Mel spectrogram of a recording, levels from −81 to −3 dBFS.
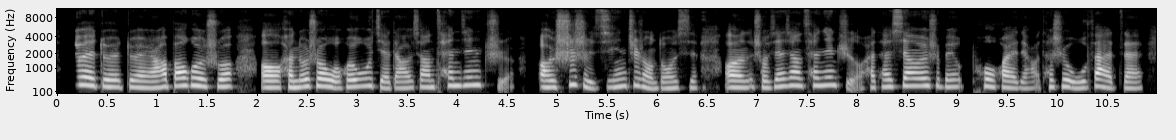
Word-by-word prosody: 对 290 -2 +5
对 235 -3 +1
对， 225 +1 -3
然 205 +1 +2
后 235 - +5
包 260 +3 +5
括 270 -2 +3
说， 240 +1 +1 0.3
呃， 215 0 +7
很 215 0 +1
多 230 +3 +3
时 250 - -2
候 250 - +7
我 210 -4 +2
会 230 - +1
误 250 +3 0
解 210 -6 -4
到 195 +1 -3
像 220 +1 -1
餐 270 +4 -2
巾 285 +1 0
纸 - - -12 0.2
呃， 220 -2 +2
湿 300 +8 -1
纸 225 -9 -4
巾 220 +5 -5
这 270 - -3
种 205 -7 -2
东 190 +1 -4
西。 205 +1 -10 0.3
呃， 215 0 +3
首 215 -2 -4
先 240 +4 -1
像 270 +1 +2
餐 270 +1 -3
巾 285 +1 -1
纸 280 - -10
的 - - -12
话， - - -15
它 230 - -4
的 235 - 0
纤 260 +2 +1
维 260 +1 +1
是 255 0 -7
被 230 -1 -4
破 245 -2 -2
坏 210 -3 +1
掉， 190 0 -9
它 230 - -6
是 235 +1 -1
无 200 -1 -1
法 230 0 +3
再 195 0 -4
230 Hz, 290 characters per minute, -21 LUFS, 210-260 Hz, 0.3 s, 呃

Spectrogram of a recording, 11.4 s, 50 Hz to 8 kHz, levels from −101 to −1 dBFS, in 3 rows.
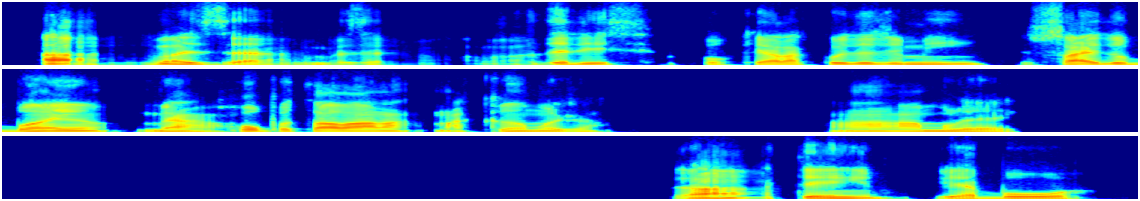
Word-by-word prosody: Ah, 125 +5 +8
mas 110 - 0
é 135 - -1
mas 140 +1 -12
é 155 - -10 0.3
uma 155 0 -20
delícia, 115 -3 -2
porque 95 +3 -8
ela 120 0 +2
cuida 120 +3 0
de 110 -1 -2
mim. 110 +4 -2
Eu - - -20
saio 115 +2 +3
do 120 - +1
banho, 115 +5 +2
minha 100 -1 -1
roupa 120 +3 -2
tá 120 -1 +5
lá 120 +1 +4
na - - -5
cama 95 -1 -3
já. 95 +1 -7 0.8
Ah, 115 0 -2
mole 95 -4 -2 2.6
Ah, 110 +7 +4
tenho, 95 0 +3
e - - -3
é 85 - +2
boa. 95 -3 +2
115 Hz, 160 wpm, -28 LUFS, 100-120 Hz, 2.6 s, Ah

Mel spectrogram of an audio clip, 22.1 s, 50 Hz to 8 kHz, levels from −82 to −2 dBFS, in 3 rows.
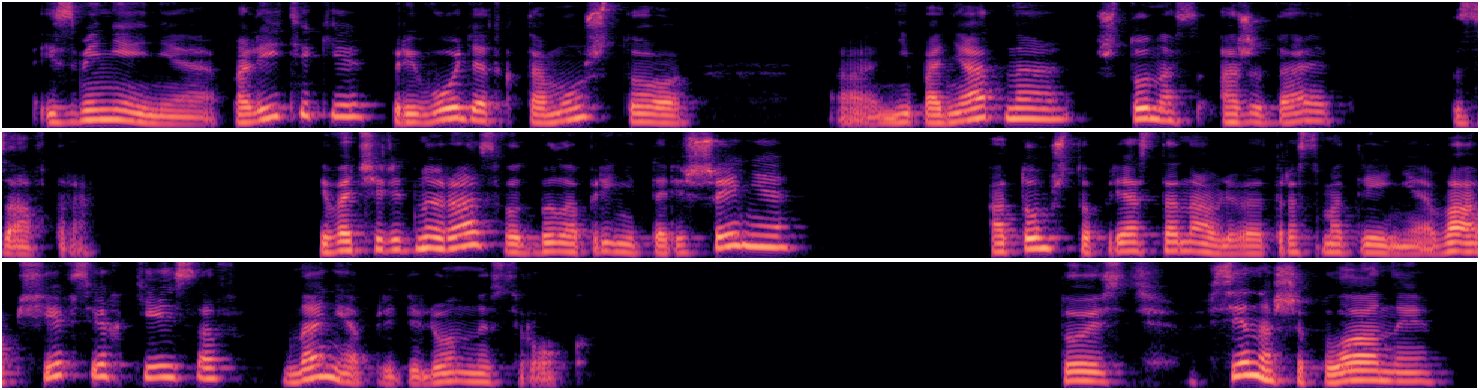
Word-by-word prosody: изменения 145 -7 0
политики 240 - -1
приводят 170 +5 +2
к - - -19
тому, 150 +10 0
что, 145 - -1 0.7
а, - - -7
непонятно, 195 +8 +1
что 200 +1 +2
нас 170 -3 -2
ожидает 145 +4 -3 0.5
завтра. 120 -2 -5 1.1
И 140 - +2
в - - -3
очередной 185 +4 +3
раз 265 +6 +3
вот 140 -1 0
было 155 -1 +1
принято 140 -4 -4
решение 225 - +2 0.9
о 150 0 0
том, 200 +7 +5
что 205 -9 -2
приостанавливает 160 -5 -1
рассмотрение 140 -3 -3
вообще 155 - +2
всех 250 -1 -2
кейсов 220 -2 0 0.3
на 195 +11 +3
неопределенный 145 - -2
срок. 145 - -11 2.4
То 170 0 +3
есть 160 -1 -3
все 255 - +4
наши 180 - +4
планы, 160 +1 +2
160 Hz, 100 wpm, -24 LUFS, 140-205 Hz, 2.4 s, том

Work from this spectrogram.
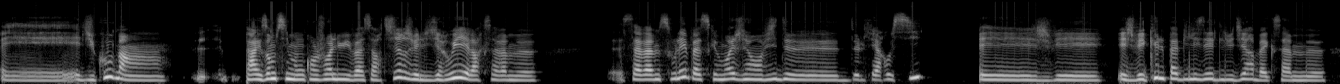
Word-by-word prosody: et 185 -1 -5
et - - -1
du 205 0 -3
coup 340 - +5
ben, 195 - 0 0.3
l 340 - -7 0.2
l - - -15 0.2
par 230 -1 +5
exemple 255 +4 +5
si 260 -2 +3
mon 225 -2 +3
conjoint, 230 +1 +1
lui, 235 -1 +3
il 215 - -1
va 210 0 +1
sortir, 210 +10 -1
je 265 - +1
vais 230 - +3
lui 200 -2 -2
dire 215 +1 -1
«oui», 295 +2 +7
alors 210 -4 +1
que - - -18
ça 225 - -5
va 205 0 -2
me 195 -1 -4 0.9
ça 230 - -1
va 225 0 +5
me 230 - 0
saouler. 260 +8 0
Parce 240 -4 -1
que 235 - -4
moi 235 +3 +1
j'ai 235 -1 -1
envie 230 +1 0
de 210 -4 -2
de 185 +3 -7
le 215 - -10
faire 210 +1 -6
aussi 295 - 0 0.5
et 205 -2 0
je 180 0 -6
vais 195 -2 -1
et 225 - +2
je 190 - -3
vais 230 +1 +3
culpabiliser 255 -4 +2
de 215 -1 -4
lui 215 - -3
dire, 240 +3 -2
bah, 190 -2 -1
que 175 - -17
ça 195 -2 -4
me 190 -1 -4
220 Hz, 240 wpm, -22 LUFS, 200-235 Hz, 0.9 s, oui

